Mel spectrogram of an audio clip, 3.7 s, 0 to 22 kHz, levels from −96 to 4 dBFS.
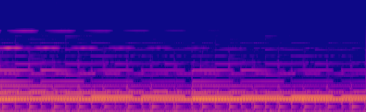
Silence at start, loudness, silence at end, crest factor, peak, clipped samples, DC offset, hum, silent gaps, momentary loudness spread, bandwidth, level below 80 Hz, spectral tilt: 0 s; -34 LUFS; 0 s; 12 dB; -22 dBFS; under 0.1%; under 0.1%; none; none; 4 LU; 7.4 kHz; -58 dBFS; -5 dB/octave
